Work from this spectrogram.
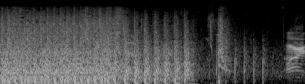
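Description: Rapid gunfire in the military shooter game Squad, a fast loud burst of automatic shots that breaks into a few spaced single shots, close and sharp.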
